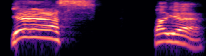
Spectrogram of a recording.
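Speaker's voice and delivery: high, loud burst of joy; excited cheer. Real, not acted. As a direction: cheer it out like great news. Cheering news about TypeScript.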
